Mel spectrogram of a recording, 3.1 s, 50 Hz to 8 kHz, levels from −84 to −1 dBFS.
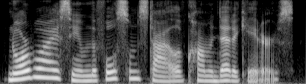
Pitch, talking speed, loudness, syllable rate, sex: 210 Hz, 195 wpm, -17 LUFS, 6.7 syllables/s, female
